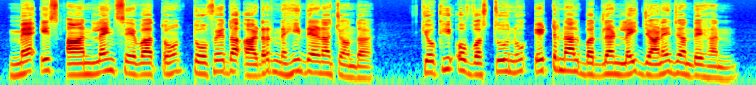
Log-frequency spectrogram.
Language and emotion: Punjabi, fearful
